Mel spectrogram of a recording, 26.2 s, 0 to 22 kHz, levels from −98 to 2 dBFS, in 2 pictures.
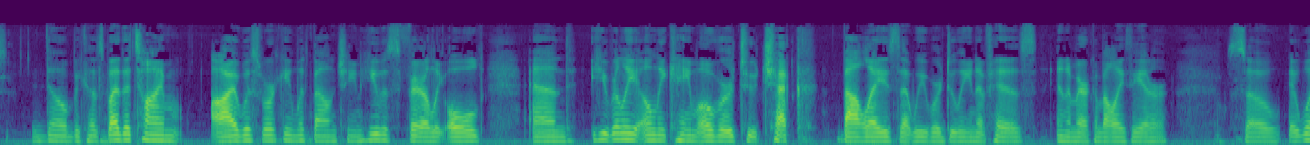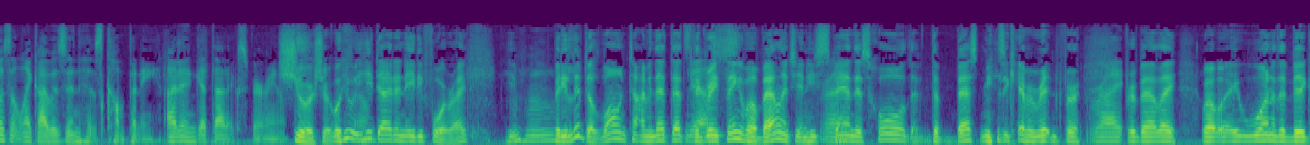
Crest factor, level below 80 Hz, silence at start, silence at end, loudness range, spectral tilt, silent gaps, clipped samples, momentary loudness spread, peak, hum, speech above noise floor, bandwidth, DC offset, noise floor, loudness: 20 dB; -52 dBFS; 0 s; 0 s; 7 LU; -6 dB/octave; none; under 0.1%; 12 LU; -2 dBFS; none; 25 dB; 11 kHz; 0.1%; -47 dBFS; -22 LUFS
